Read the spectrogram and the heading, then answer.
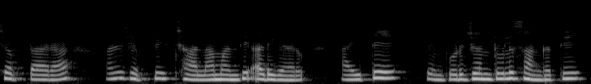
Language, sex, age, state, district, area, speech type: Telugu, female, 30-45, Andhra Pradesh, Kakinada, urban, spontaneous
